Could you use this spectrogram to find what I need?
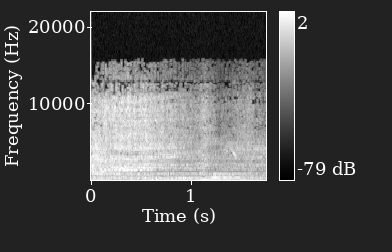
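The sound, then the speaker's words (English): A lion roaring: a deep, rough, sustained growl that stays loud and steady for nearly two seconds, with no one talking over it. “A cruciferous vegetable. Or a lion.”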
